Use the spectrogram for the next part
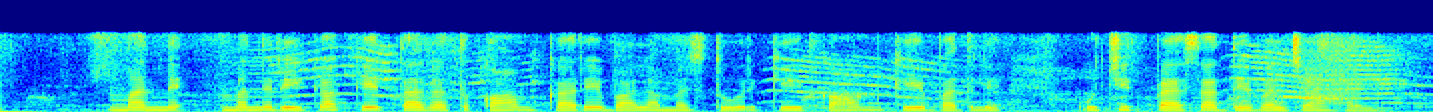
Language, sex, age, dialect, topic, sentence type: Magahi, female, 18-24, Southern, banking, statement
